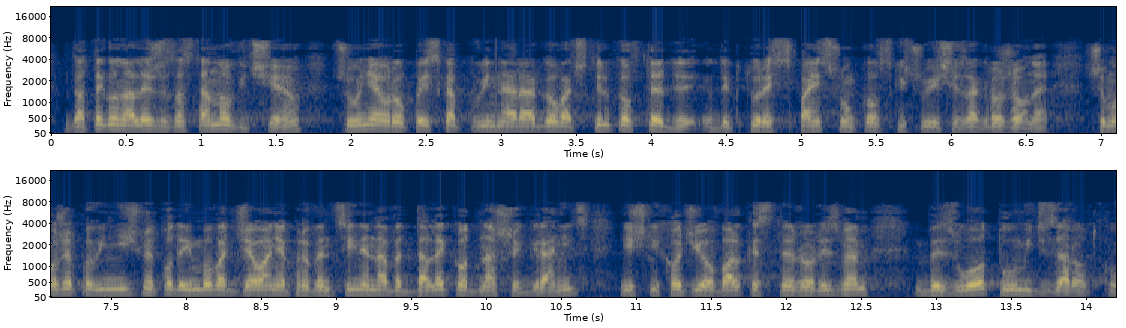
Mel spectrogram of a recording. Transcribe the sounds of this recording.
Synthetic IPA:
d̪lat̪ɛɡɔnalɛʐɘzast̪anɔvʲit͡ɕɕɛ | t͡ʂɘuɲjaɛwɾɔpɛjskapɔvʲinːaɾɛaɡɔvat͡ɕt̪ɘlkɔft̪ɛd̪ɘɡd̪ɘkt̪uɾɛɕspajst͡ʂwɔŋkɔfskʲixt͡ʂujɛɕɛzaɡɾɔʐɔnɛ̰ | t͡ʂɘmɔʐɛpɔvʲiɲːiɕmɘpɔd̪ɛjmɔvad͡ʑd͡ʑawaɲapɾɛvɛnt̪sɘjnɛnavɛd̪d̪alɛkɔːd̪naʂɘɣɡɾaɲit̪s | jeɕlʲixɔd͡ʑiɔvalkɛst̪ɛrːɔɾɘzmɛm | bɘzwɔt̪wumʲid͡ʑvzaɾɔt̪ku

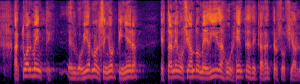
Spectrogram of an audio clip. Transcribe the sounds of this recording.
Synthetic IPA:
ak̚t̪walmẽ̞nt̪eːlɣo̞βje̞ɾno̞ðelse̞ɲo̞ɾpiɲe̞ɾa | est̪ane̞ɣo̞sjand̪o̞meðiðasuɾxe̞nt̪e̞zðe̞kaɾak̚t̪e̞ɾso̞̰sja̰l

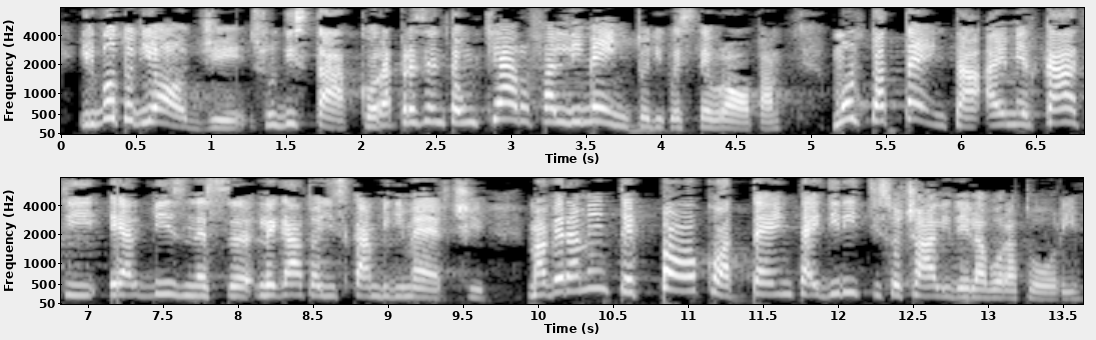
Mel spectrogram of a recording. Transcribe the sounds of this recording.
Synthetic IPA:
ilvoːt̪od̪iɔd͡ʒːisuld̪ist̪akːoɾapːɾezɛnt̪auŋk̟jaːɾofalːiment̪od̪ikwest̪aewɾɔːpamolt̪oat̪ːɛnt̪aʔajmerkaːt̪iealbiznesleɡaːt̪oaʎːiskambid̪imɛrt͡ʃimavːeɾament̪epɔːkoat̪ːɛnt̪aajd̪iɾit̪ːisot͡ʃaːlid̪ejlavoɾat̪oːɾi

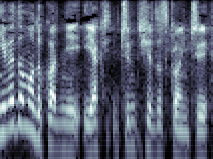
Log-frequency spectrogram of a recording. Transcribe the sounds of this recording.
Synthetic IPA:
ɲevʲjad̪ɔmɔd̪ɔkwad̪ɲɛjakt͡ʂɨmt̪ɔɕɛt̪ɔskɔɲt͡ʂɘ

